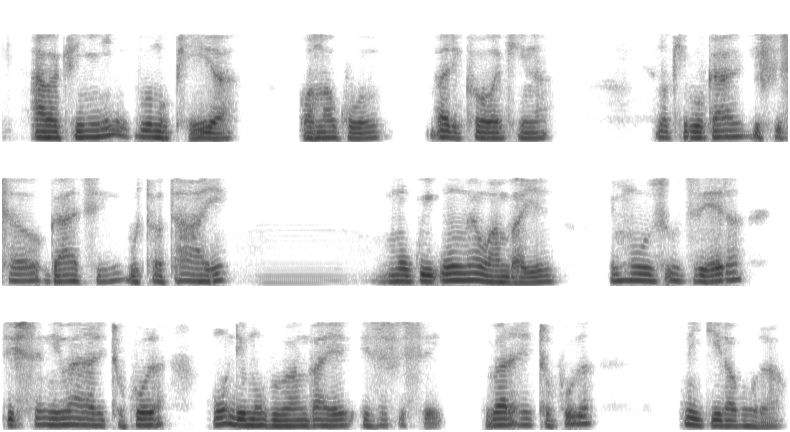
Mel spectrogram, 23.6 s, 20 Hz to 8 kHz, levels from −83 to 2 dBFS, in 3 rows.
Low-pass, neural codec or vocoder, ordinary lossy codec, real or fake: 7.2 kHz; codec, 16 kHz, about 1 kbps, DyCAST, with the encoder's durations; AAC, 16 kbps; fake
